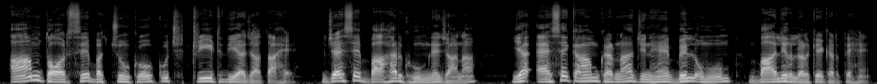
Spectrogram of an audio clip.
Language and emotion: Urdu, neutral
